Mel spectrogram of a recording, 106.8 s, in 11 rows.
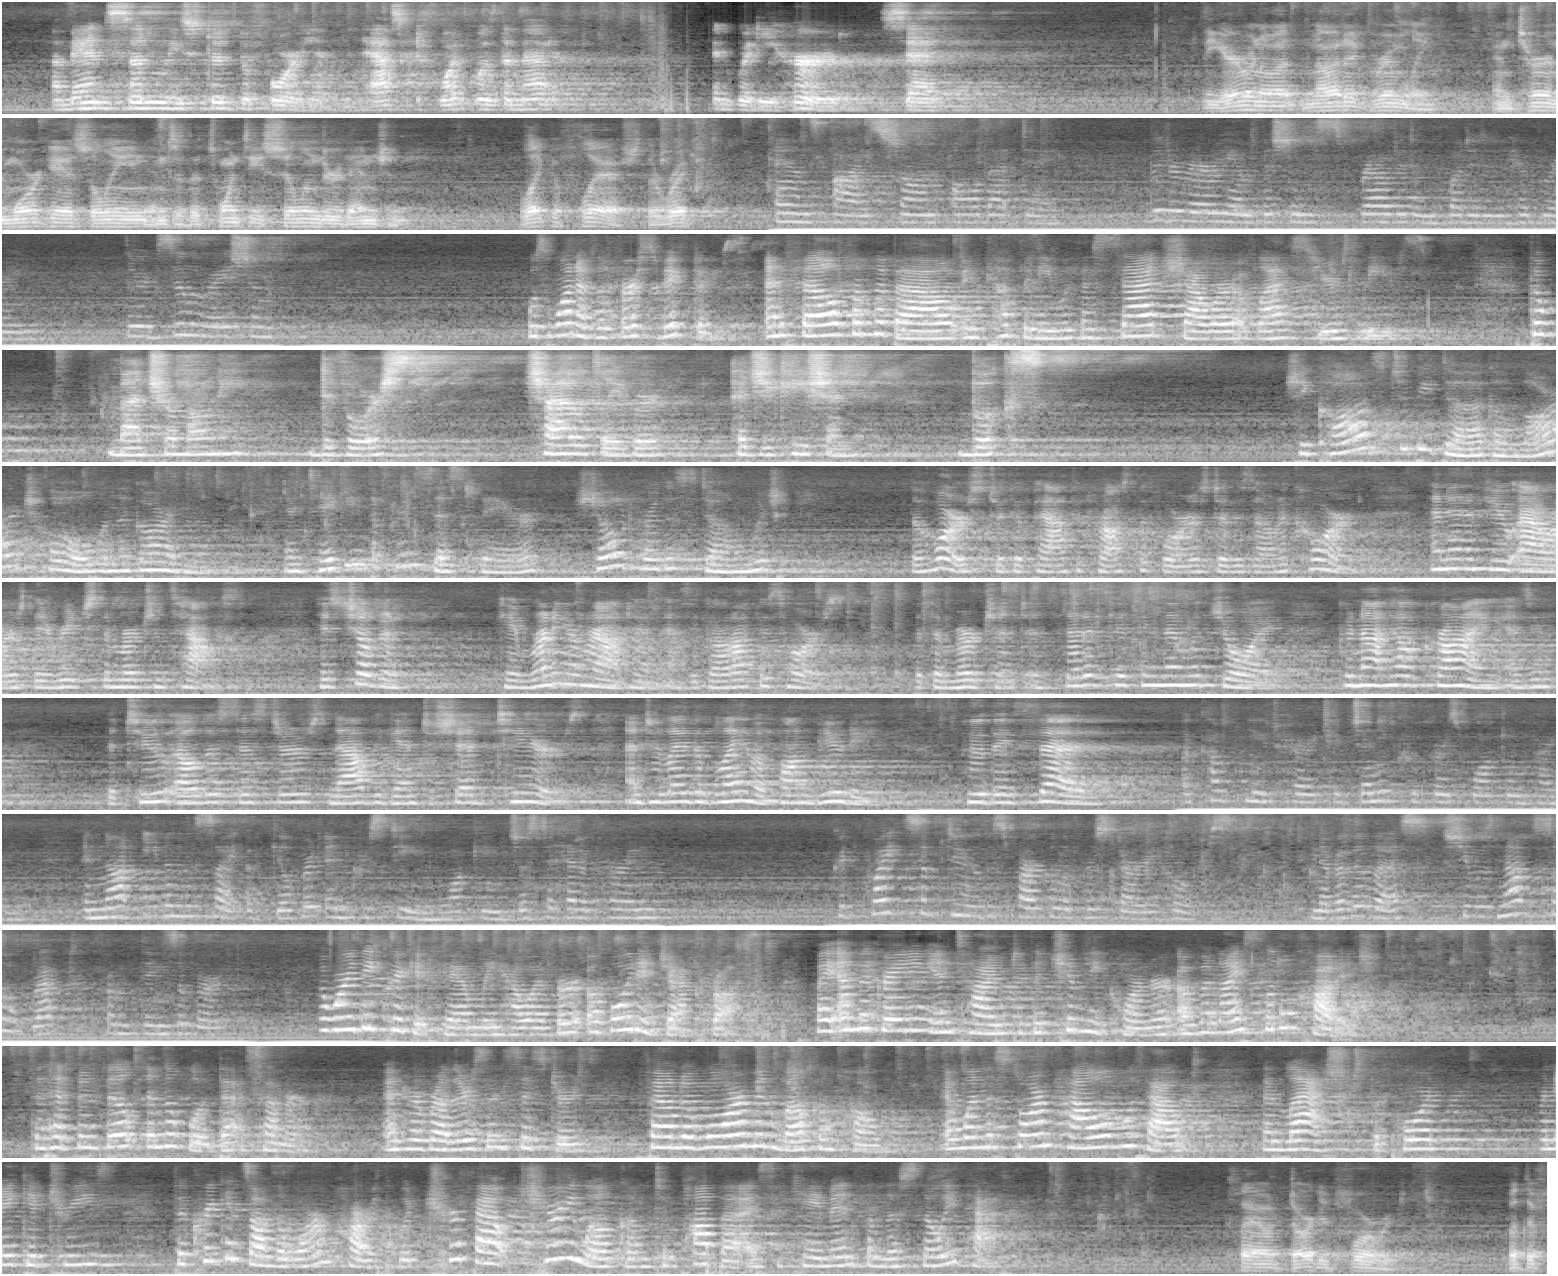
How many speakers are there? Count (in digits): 7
